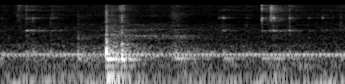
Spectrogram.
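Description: Fingernails gently tap a small glass pot with a plastic lid, a pot that originally held yogurt. A couple of soft, light clinks with a brief, short ring stand out over a quiet background with a faint steady hum.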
